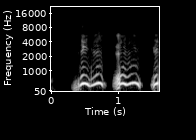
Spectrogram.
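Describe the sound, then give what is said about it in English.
A person's voice imitates a barred owl call, giving two drawn-out, wavering hoots followed by the start of a third, loud with short pauses between. “In Bard Owl.”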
